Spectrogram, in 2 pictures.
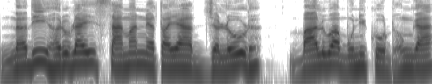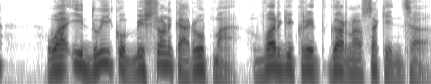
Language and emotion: Nepali, neutral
